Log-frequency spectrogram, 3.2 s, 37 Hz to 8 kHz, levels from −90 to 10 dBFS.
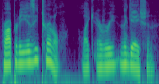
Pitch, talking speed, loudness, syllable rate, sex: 130 Hz, 115 wpm, -20 LUFS, 5.0 syllables/s, male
